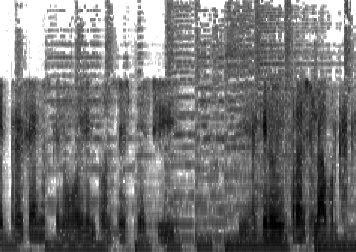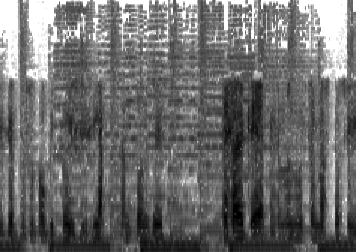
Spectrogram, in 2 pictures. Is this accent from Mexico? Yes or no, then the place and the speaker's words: no; Bogotá, Colombia; born there; also born or lived in Europe; yo soy nacido en Colombia.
